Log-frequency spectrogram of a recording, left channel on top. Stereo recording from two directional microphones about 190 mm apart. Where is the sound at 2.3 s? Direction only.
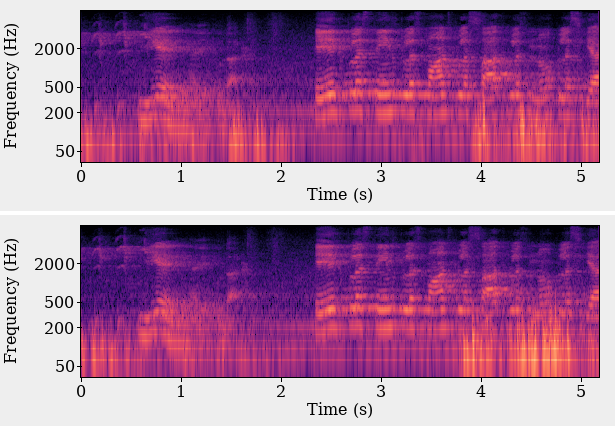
15° left (ahead or behind).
